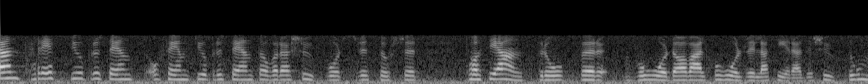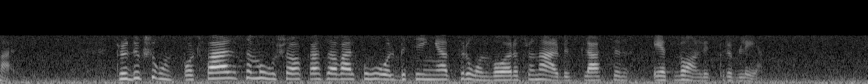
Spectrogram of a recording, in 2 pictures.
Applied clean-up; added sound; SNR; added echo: none; none; none; none.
